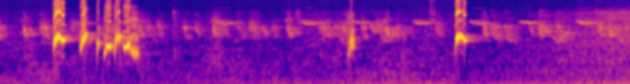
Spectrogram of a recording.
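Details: Morning song of a caged red-whiskered bulbul in training: a quick phrase of whistled notes, then two isolated sharp single whistles a few seconds later.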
